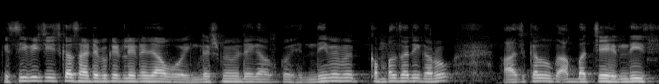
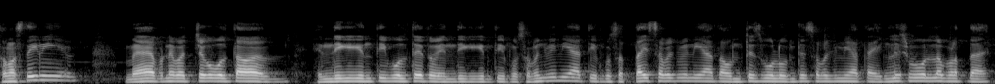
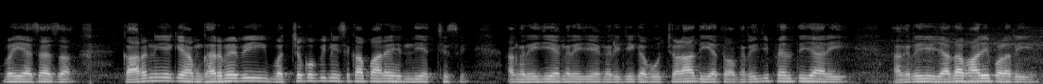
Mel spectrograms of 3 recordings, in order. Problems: constant background noise, background conversations at intervals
